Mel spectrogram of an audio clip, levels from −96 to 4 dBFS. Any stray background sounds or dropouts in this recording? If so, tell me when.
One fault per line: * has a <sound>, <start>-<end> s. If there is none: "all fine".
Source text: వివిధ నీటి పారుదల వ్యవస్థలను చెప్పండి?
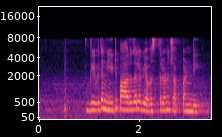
* has a whoosh, 0.5-0.6 s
